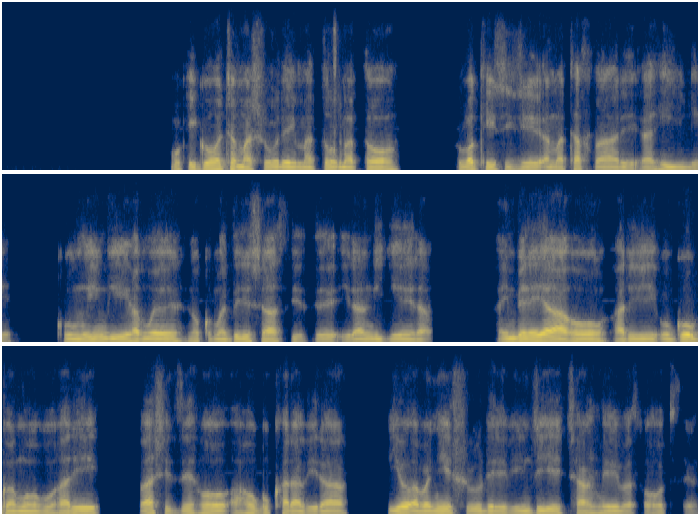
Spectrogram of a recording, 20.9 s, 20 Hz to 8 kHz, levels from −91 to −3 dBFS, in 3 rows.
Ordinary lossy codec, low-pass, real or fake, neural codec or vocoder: Opus, 32 kbps; 7.2 kHz; fake; codec, 16 kHz, 2 kbps, FunCodec, trained on LibriTTS, 25 frames a second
